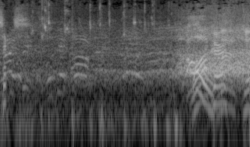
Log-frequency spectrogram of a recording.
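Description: NBA broadcast game sound: a basketball bouncing on the hardwood and short shoe sounds under arena crowd noise, with a voice coming in and the sound growing louder about three seconds in.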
